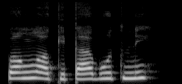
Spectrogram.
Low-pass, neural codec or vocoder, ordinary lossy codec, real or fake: 19.8 kHz; autoencoder, 48 kHz, 32 numbers a frame, DAC-VAE, trained on Japanese speech; none; fake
